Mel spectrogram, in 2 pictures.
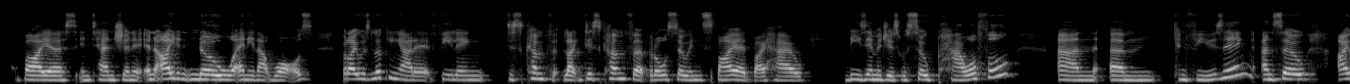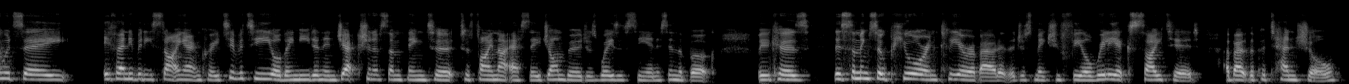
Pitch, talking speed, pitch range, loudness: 215 Hz, 185 wpm, 205-240 Hz, -26 LUFS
